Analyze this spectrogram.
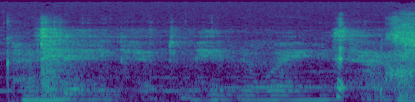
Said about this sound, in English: Bless you.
